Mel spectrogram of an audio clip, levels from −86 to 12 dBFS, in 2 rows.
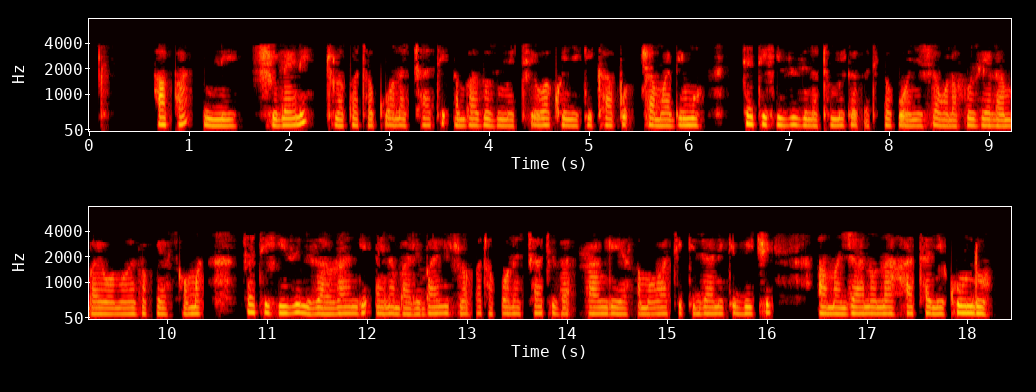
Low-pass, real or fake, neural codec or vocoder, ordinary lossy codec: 7.2 kHz; real; none; AAC, 16 kbps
